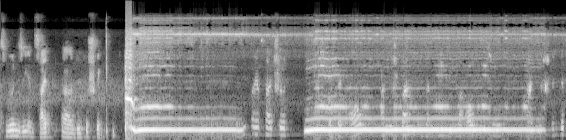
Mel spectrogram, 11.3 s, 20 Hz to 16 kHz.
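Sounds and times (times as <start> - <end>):
sustained voiced tone around 300 Hz: 0.0 - 11.3
speech: 0.1 - 3.4, 5.0 - 10.0.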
